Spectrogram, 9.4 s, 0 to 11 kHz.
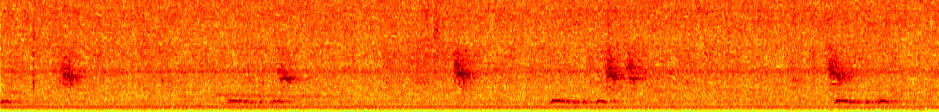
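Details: Three brief trilled coos from an adult zebra dove, Ubon Ratchathani, Thailand, 28 December 2020, spaced about three seconds apart, with sharp high chirps from other birds scattered throughout and a low steady hum.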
